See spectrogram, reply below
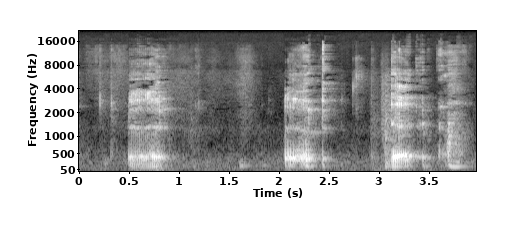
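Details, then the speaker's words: Roleplay of a man burping in a restaurant after eating big: three loud, low, rumbling belches about a second apart, then a small fourth one, a run of repeated burping. "your burps are making our baby queasy and it smells so bad the flowers at our table have wilted"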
